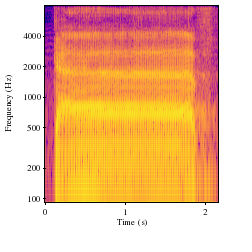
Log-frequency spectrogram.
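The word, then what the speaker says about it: ك: কফ, তারপর ক্যাফ, ক্যাফ, এটা মুখ থেকে হবে, গলা থেকে না।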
